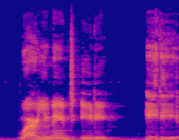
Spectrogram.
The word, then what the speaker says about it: EDI: are you named Edie Edie is the phonetic pronunciation of EDI that is an acronym for enhanced defense intelligence let's call her bob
